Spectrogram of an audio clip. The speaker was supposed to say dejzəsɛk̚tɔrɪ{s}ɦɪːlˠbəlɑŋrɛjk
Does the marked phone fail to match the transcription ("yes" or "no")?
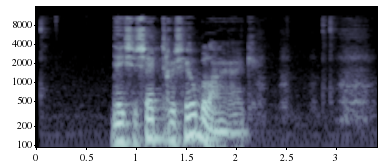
no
